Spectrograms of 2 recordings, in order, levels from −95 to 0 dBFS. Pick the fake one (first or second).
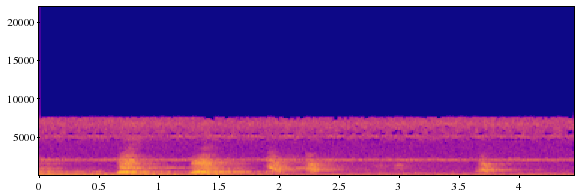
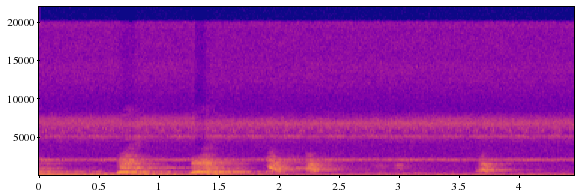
first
